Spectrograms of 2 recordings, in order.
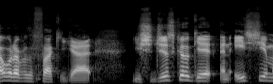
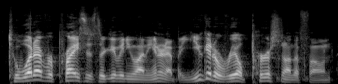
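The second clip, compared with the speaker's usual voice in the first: normal talking voice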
